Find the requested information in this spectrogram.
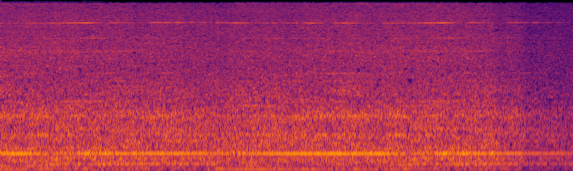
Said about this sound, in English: Does anybody know what noise that is? Well, if you haven't guessed it yet, I'll tell you what it is. It's a vacuum cleaner. Now, the reason I'm playing this is because the story has to do with a vacuum cleaner.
